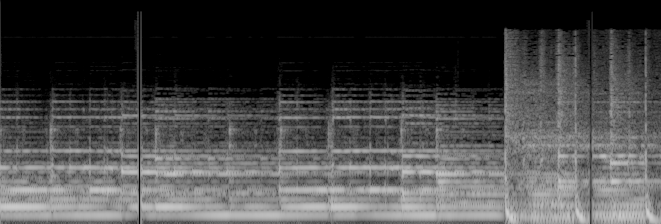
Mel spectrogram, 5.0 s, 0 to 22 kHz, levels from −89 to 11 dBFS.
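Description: At 1.03 to 1.06 s, then again at 4.42 to 4.45 s, the sound briefly cuts out. Each is a digital broadcast dropout. The receiver muted after a bad frame, losing about 24 ms, which fits a single lost frame. The sound resumes later.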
